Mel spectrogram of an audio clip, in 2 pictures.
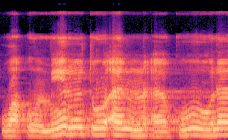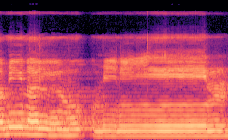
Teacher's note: یہاں پر حمزہ ساکنہ ہے واو کی شکل میں تو جھٹکا لگے گا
